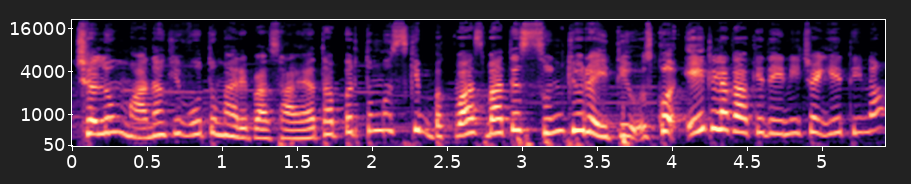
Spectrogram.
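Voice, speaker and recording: A woman's voice: very high-pitched, lively intonation, fast talker, a bit bright, soft background music. A woman voicing a hot-headed, jealous young man who threatens and protects in a dramatized story reading. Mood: irritated. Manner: threatening, blunt.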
